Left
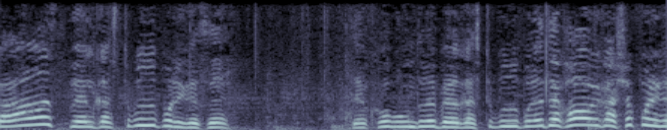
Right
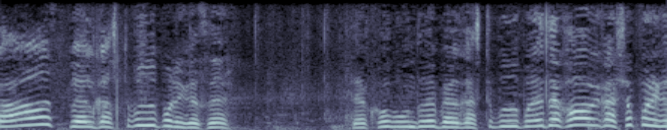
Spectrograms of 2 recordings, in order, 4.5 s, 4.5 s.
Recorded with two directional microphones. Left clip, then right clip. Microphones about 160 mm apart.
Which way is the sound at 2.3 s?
15° left (ahead or behind).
